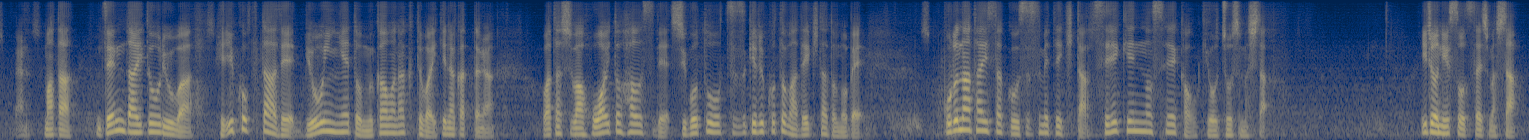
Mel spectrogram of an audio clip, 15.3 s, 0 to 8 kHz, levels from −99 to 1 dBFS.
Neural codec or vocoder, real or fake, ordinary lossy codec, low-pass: codec, 16 kHz, 0.7 kbps, FocalCodec; fake; none; none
